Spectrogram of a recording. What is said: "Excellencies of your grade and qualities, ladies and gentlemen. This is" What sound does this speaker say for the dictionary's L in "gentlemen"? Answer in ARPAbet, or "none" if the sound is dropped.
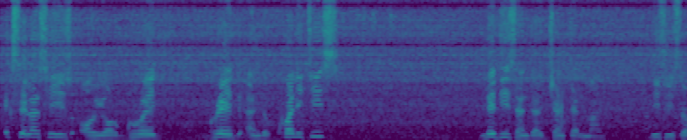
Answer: L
